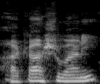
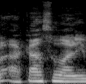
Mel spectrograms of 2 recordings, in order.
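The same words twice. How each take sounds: First: First आकाशवाणी with a clear sh, "akaash-vani"; sh against s. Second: Second आकाशवाणी with a plain s, "akaasvani". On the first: Poet contrasting two pronunciations, this आकाशवाणी with a clear sh. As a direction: sound a full sh in आकाशवाणी. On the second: Poet contrasting two pronunciations, this आकाशवाणी with s for sh. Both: Shown as a demonstration. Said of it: "में बड़ा फर्क है".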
